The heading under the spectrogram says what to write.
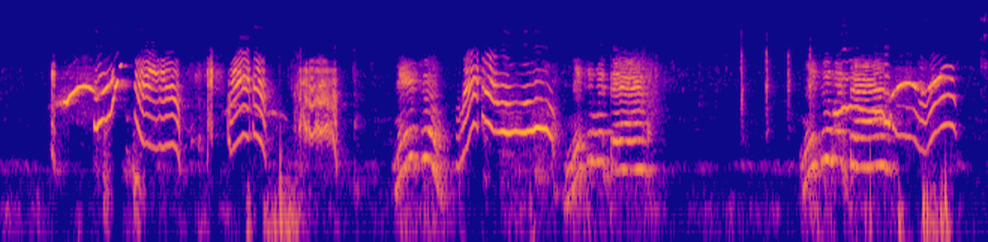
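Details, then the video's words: ['Pet parrot talking, said to speak Hindi: bursts of harmonic, speech-like syllables with swooping pitch, several phrases separated by short pauses, faint background hum.'] "Parrot Talking| Einstein My Cutest Hindi Speaking And Talking Parrot"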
